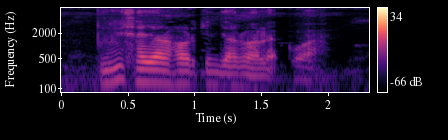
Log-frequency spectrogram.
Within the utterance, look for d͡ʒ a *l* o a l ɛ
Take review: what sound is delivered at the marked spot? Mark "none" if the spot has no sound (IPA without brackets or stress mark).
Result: ɾ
